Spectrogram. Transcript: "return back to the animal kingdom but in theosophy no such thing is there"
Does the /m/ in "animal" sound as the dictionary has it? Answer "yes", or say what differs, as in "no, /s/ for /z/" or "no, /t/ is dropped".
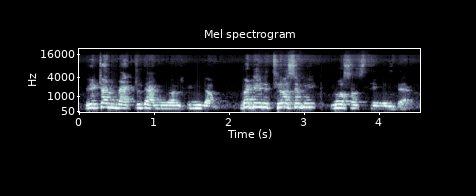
no, /m/ is dropped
